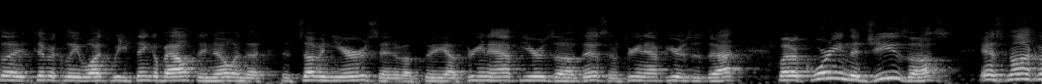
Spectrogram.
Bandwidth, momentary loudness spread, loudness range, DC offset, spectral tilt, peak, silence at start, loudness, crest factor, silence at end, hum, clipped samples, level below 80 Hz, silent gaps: 5.6 kHz; 6 LU; 2 LU; under 0.1%; -9.5 dB/octave; -4 dBFS; 0 s; -21 LUFS; 16 dB; 0 s; none; under 0.1%; -54 dBFS; none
